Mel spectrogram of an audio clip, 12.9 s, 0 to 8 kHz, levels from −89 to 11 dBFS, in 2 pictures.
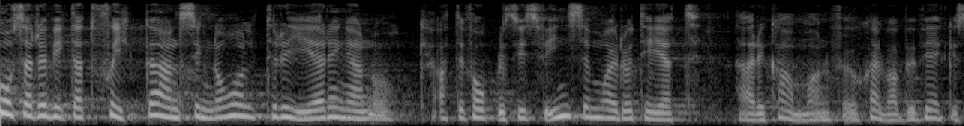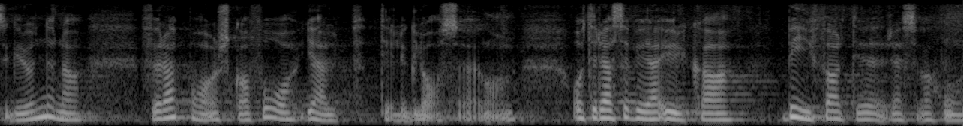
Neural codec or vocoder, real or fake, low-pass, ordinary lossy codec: none; real; 7.2 kHz; none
